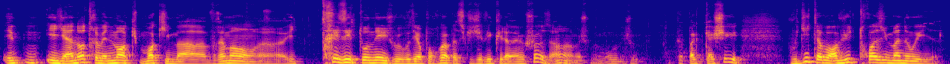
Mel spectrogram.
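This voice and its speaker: A man's voice: mid-range voice, expressive, a little fast, dark tone. A male radio co-host asking a guest curious, emphatic questions. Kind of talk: radio interview.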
